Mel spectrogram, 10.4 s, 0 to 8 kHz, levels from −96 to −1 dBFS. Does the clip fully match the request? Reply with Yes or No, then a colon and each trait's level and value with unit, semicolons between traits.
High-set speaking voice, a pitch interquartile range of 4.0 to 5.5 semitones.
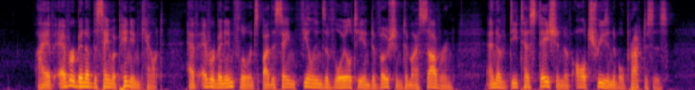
No: low, 105 Hz; average, 4.5 semitones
